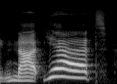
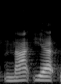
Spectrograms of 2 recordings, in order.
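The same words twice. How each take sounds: First: Raised, higher, louder "Not yet" with a falling end; firm refusal. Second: "Not yet" said kindly in a level voice; a gentle, patient "Not yet"; nice. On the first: Telling the impatient man at the auction she's not done, raised and firm. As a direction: shut him down: "yet" hits hard and drops. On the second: First telling the waiting man she's not done, nice and level. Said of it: "once, nice". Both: Retold or imitated.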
